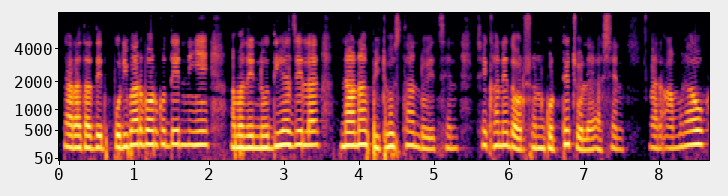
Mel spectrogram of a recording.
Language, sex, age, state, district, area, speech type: Bengali, female, 30-45, West Bengal, Nadia, rural, spontaneous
